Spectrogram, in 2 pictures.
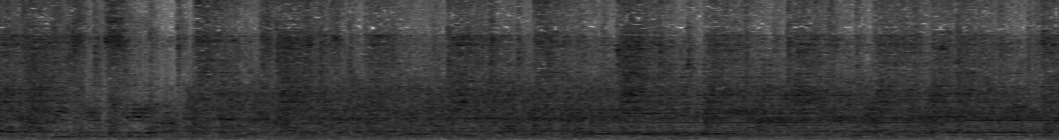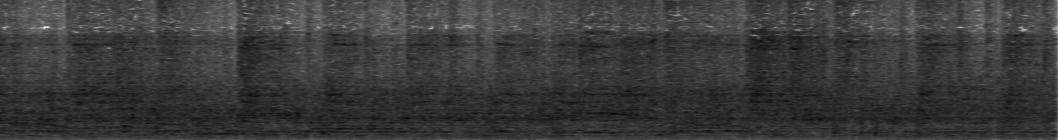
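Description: Heavy metal band playing live at full volume: distorted electric guitars, bass and a drum kit, with a male lead vocal over them.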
